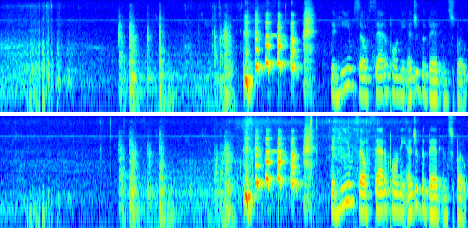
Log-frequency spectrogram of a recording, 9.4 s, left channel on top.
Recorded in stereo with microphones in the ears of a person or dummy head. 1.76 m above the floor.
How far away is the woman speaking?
About 1.0 m.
